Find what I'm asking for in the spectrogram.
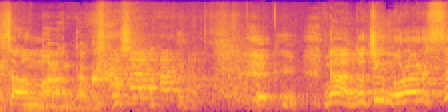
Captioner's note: hee hee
